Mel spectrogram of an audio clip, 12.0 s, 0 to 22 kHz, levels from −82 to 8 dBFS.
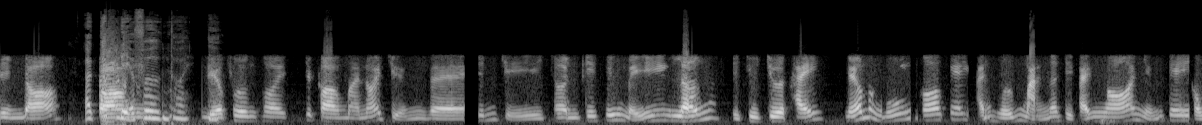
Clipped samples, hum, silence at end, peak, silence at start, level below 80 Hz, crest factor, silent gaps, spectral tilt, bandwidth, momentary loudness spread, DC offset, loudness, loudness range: under 0.1%; none; 0 s; 0 dBFS; 0 s; -52 dBFS; 16 dB; none; -5.5 dB/octave; 16 kHz; 13 LU; under 0.1%; -16 LUFS; 5 LU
